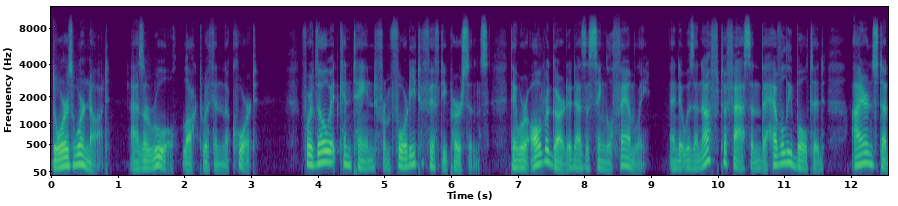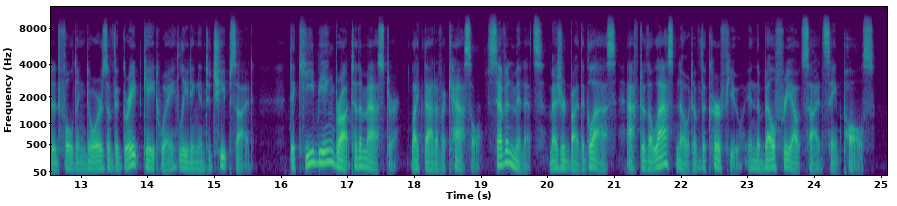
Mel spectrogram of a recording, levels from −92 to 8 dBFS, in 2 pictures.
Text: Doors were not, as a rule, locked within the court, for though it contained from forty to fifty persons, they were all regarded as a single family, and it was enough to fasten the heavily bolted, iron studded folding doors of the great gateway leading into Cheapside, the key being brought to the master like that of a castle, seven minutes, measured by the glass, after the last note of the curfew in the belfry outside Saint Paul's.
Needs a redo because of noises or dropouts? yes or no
no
